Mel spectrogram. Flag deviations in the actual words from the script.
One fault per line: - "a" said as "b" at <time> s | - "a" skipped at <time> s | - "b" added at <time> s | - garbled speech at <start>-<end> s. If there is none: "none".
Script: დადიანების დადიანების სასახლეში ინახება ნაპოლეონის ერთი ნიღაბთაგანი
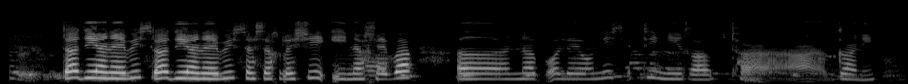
none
